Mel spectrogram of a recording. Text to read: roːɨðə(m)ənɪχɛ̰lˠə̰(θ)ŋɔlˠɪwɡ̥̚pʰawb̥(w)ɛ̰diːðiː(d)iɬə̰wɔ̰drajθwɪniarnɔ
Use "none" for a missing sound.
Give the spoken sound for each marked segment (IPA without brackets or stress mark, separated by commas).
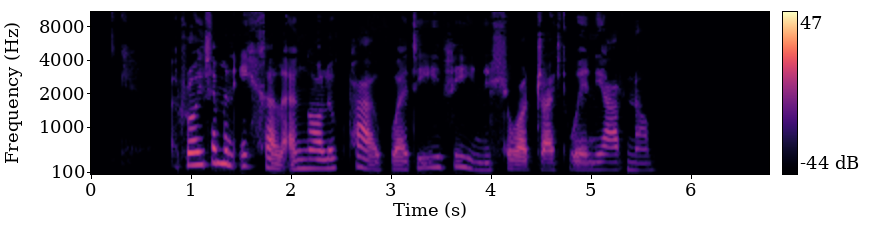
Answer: m, none, w, n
